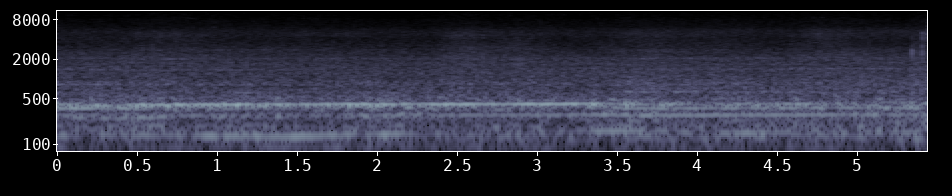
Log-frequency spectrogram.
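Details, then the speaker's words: Slide number three on a 2023 Jayco Eagle HT 30.5CKTS fifth wheel retracting: steady, even electric motor hum at constant pitch, no grinding or straining, stopping cleanly; normal slide-out motor operation. "that noise is okay to hear that noise is a slide saying I'm all the way out sometimes do it coming in as well"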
